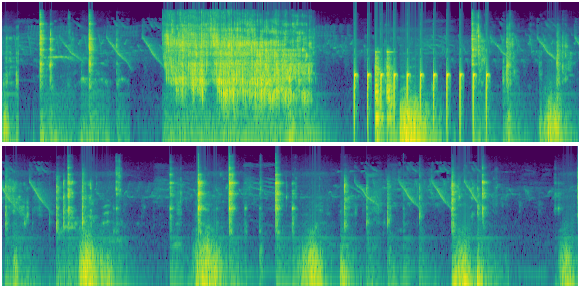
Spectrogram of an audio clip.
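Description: A spoon scrapes and clinks against a glass bowl.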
